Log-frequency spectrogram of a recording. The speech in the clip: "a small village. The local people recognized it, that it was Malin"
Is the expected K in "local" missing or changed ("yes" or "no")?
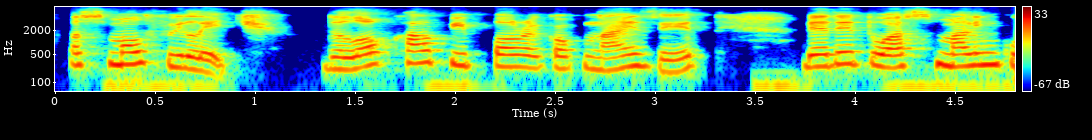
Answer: no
